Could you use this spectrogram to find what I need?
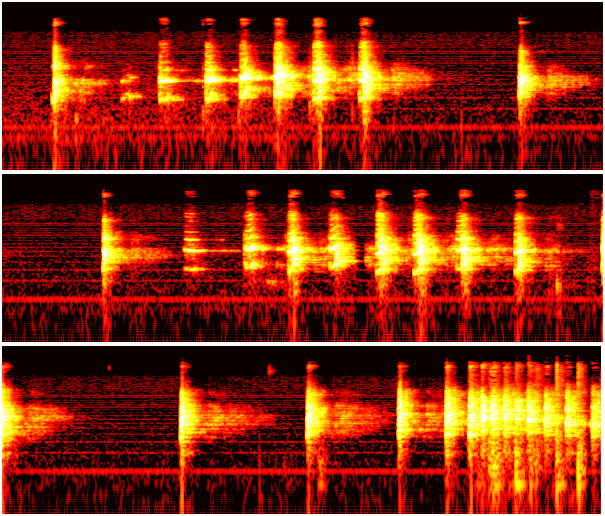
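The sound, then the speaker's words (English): A turkey call imitates wild turkey tree calls and soft yelps that grow more aggressive. Runs of short, raspy yelps are broken by pauses, ending in a denser, louder flurry of calls. “I'll go from soft yelps and get a little bit aggressive with it. So just real quick. So I start off with a tree call.”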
